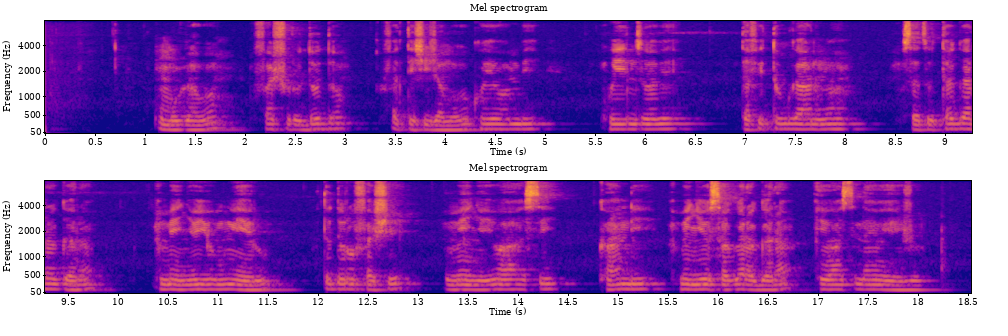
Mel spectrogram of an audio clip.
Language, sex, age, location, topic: Kinyarwanda, male, 25-35, Huye, health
